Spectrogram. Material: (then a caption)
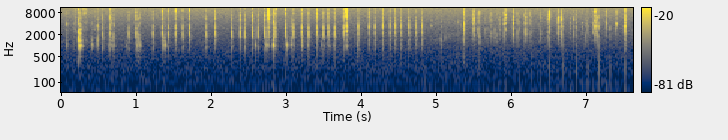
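Plastic. A white, hand-sized, hollow hard-plastic Wii remote with a wrist strap is held in one hand and tapped with the fingertips and nails of the other. About fifty quick, quiet taps come as bright, dry clicks with almost no low end, each dying away at once. They come in an irregular patter with a brief lull around the five-second mark.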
